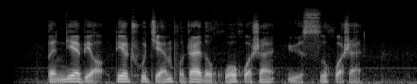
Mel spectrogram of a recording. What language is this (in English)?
Chinese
